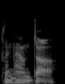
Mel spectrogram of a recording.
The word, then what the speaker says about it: prynhawn da: Because there's no hard like consonant sound at the end of prynhawn, so it's just prynhawn da.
